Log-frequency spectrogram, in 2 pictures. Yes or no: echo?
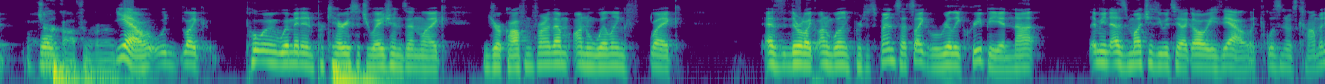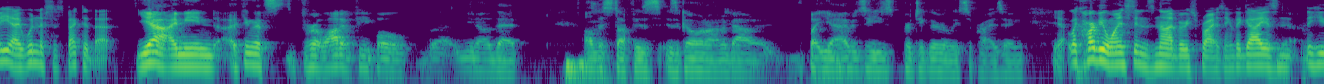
yes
